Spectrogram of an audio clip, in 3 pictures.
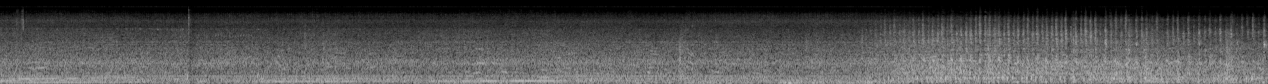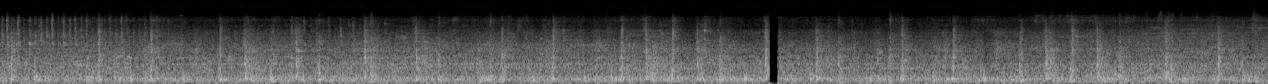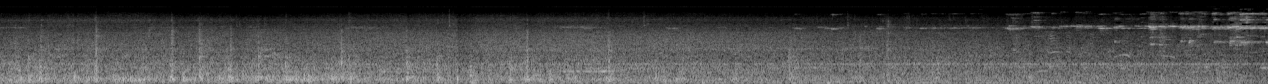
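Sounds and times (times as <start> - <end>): train wheels clicking over rail joints: 8.0 - 38.0.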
